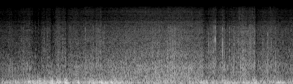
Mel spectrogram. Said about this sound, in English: Heavy wind gusts and torrential rain hammered Halifax early Saturday afternoon as the storm intensified.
